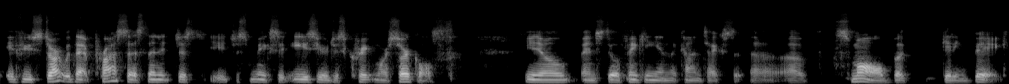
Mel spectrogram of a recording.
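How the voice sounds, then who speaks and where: A male interview host with a low voice, recorded dry and close. He pauses often and hunts for his words as he talks. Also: fairly even intonation, dry recording. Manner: halting, searching for words. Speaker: show host. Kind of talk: conversational interview.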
